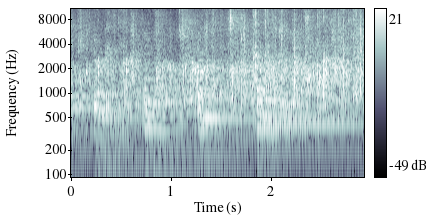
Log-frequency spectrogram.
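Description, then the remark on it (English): A church audience, standing, claps for the Lord at a morning service, steadily and loudly in a dense, continuous wash of hand claps, while sustained keyboard chords shift underneath every half second or so. No one speaks. “Can you give the Lord a hand clap this morning?”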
